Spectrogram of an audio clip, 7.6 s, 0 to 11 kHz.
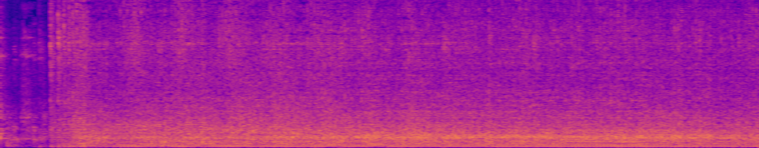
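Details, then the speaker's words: Small 4hp single-cylinder engine taken from an old pressure washer and fitted to a tractor: starts and settles into a fast run with a slight uneven rise and fall; owner unsure whether it is surging. "I don't know if it surges. I mean, it sounds like it does, but I'm not sure."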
